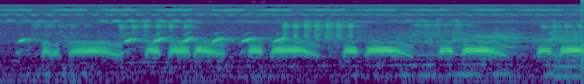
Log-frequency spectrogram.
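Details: Spotted dove song, close and clear: paired short coos leading into longer mellow notes that fall at the end, phrases repeated rhythmically. A faint steady high whine and some pulsed chirping sit behind.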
